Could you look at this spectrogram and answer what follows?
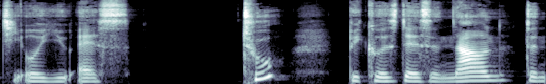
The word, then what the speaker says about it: tous: You pronounce T-O-U-S tous when there is no noun after it. For example, ils sont tous partis. You pronounce T-O-U-S tout when there is a noun after it. Par exemple, tous les enfants vont à l'école.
